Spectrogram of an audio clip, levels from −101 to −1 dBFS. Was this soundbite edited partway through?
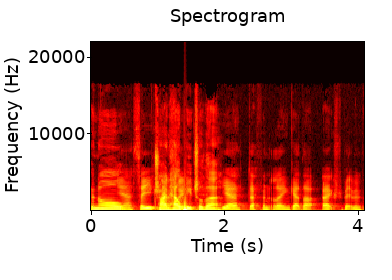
no; 0 cuts

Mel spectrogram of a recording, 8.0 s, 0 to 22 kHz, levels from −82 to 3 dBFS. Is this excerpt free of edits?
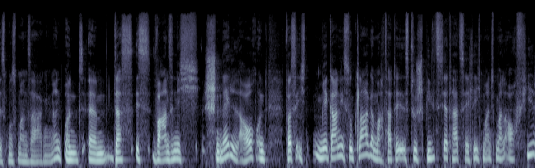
no; 2 cuts; at 0.9 s, 3.0 s

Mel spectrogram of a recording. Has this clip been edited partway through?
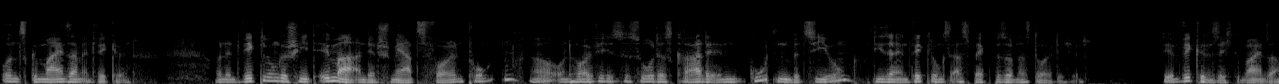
yes; 2 cuts; at 5.2 s, 11.6 s

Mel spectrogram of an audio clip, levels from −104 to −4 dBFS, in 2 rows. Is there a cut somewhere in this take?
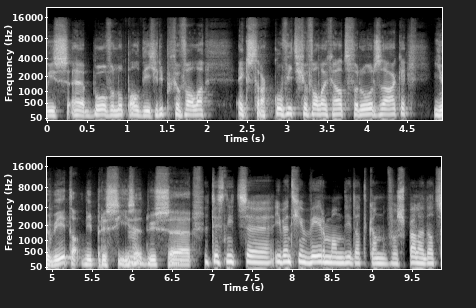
no; 0 cuts

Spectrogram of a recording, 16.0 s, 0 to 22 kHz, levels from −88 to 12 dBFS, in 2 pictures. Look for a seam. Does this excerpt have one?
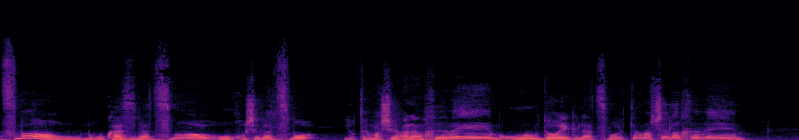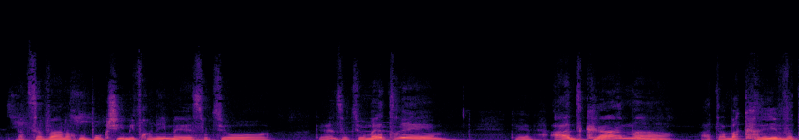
no; 0 cuts

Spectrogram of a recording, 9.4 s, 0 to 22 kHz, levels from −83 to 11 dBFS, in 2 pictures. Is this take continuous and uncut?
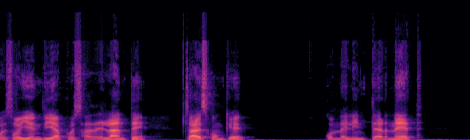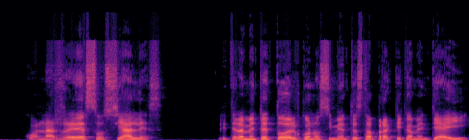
no; 1 cut; at 1.8 s

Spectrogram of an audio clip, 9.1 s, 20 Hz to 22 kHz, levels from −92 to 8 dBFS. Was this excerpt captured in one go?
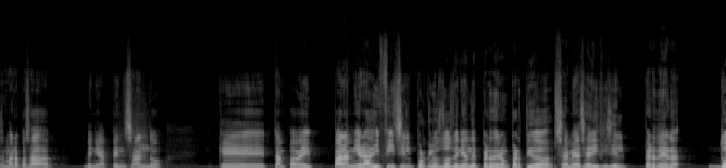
yes; 0 cuts

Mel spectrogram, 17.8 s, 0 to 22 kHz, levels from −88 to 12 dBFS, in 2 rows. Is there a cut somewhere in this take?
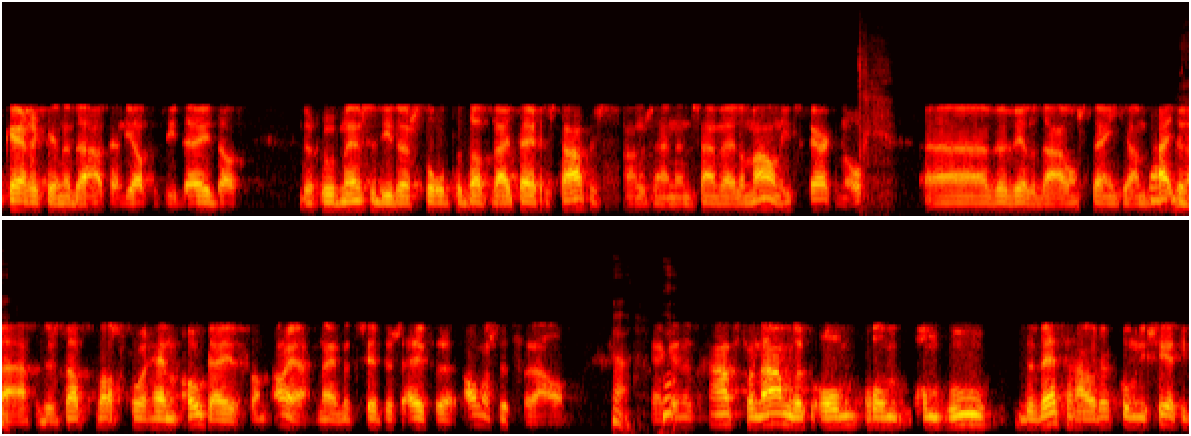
no; 0 cuts

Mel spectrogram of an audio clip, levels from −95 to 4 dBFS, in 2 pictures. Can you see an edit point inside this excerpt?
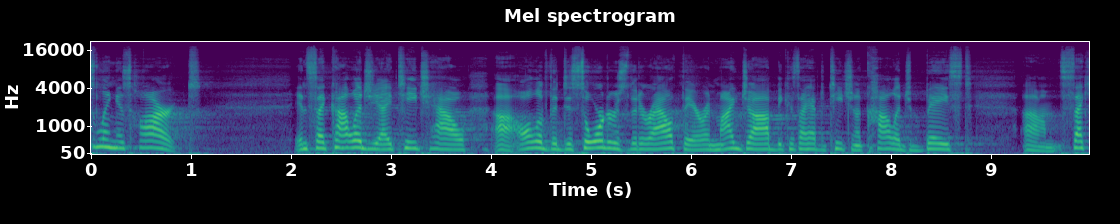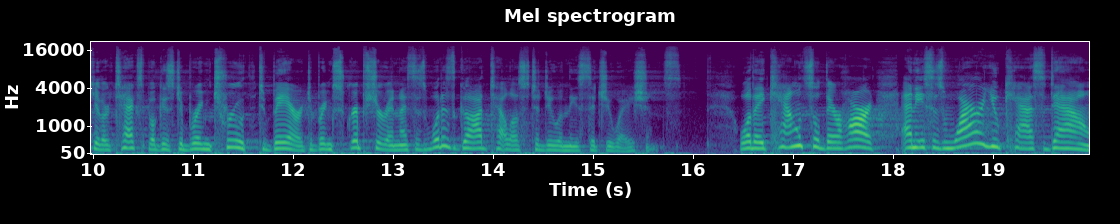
no; 0 cuts

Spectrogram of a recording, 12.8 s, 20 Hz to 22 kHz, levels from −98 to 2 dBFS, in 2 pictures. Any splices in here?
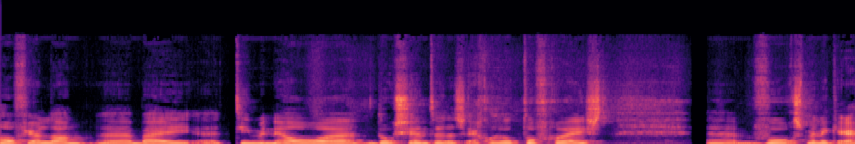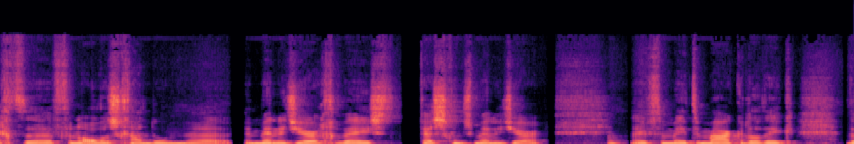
yes; 2 cuts; at 8.1 s, 11.0 s

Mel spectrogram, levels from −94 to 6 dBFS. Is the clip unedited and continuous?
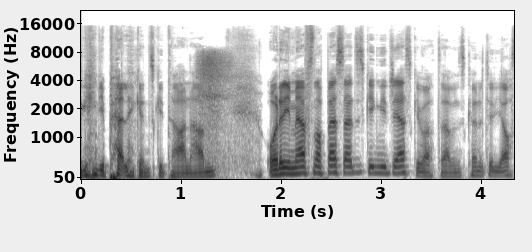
yes; 0 cuts

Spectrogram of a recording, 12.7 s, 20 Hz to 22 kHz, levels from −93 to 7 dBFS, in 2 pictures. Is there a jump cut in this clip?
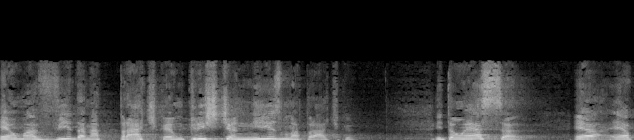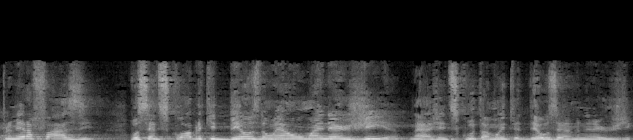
no; 0 cuts

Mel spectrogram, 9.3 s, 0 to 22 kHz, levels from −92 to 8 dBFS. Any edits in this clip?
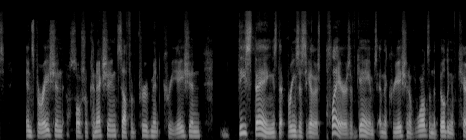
yes; 2 cuts; at 1.3 s, 2.3 s

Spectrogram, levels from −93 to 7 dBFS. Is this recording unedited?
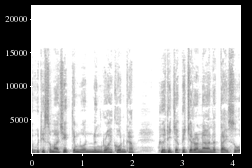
yes; 0 cuts

